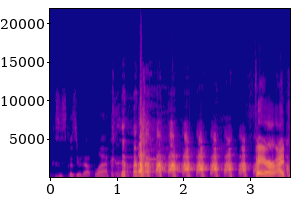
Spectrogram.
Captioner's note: both laugh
